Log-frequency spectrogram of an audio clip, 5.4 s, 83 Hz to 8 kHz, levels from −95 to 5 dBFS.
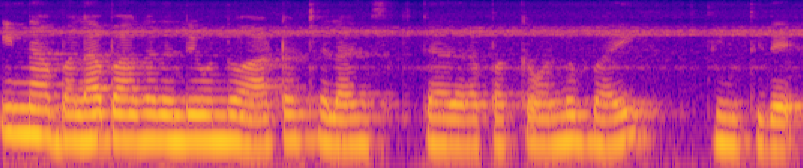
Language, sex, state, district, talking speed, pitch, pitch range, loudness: Kannada, female, Karnataka, Belgaum, 125 wpm, 175 Hz, 160-180 Hz, -16 LUFS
